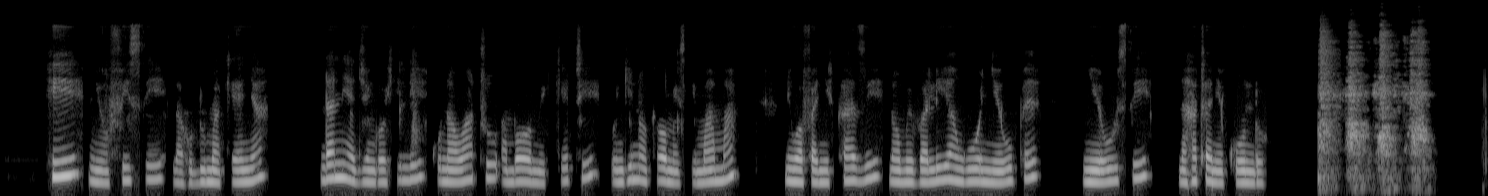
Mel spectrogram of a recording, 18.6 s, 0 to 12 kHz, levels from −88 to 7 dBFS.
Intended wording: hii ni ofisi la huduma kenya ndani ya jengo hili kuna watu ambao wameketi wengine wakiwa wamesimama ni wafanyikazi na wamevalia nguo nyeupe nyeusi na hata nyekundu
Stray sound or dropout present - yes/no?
yes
